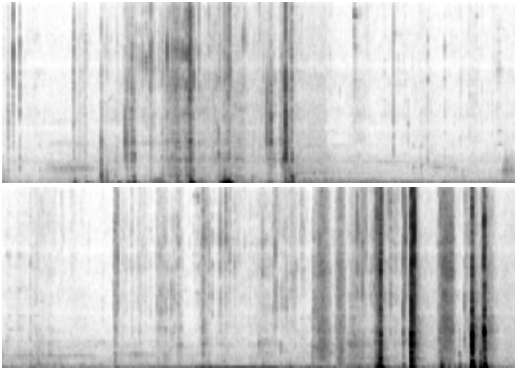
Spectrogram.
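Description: Nail clippers snipping and tearing through packing tape along a cardboard box's seam, in scattered sharp clicks and crackles, loudest in a cluster near the end.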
